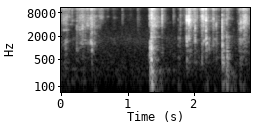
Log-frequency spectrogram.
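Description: Tarot cards being brought out and drawn: soft papery rustling at first, then a string of sharper, crisp snaps and flicks as the cards are handled, with no talk over them.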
